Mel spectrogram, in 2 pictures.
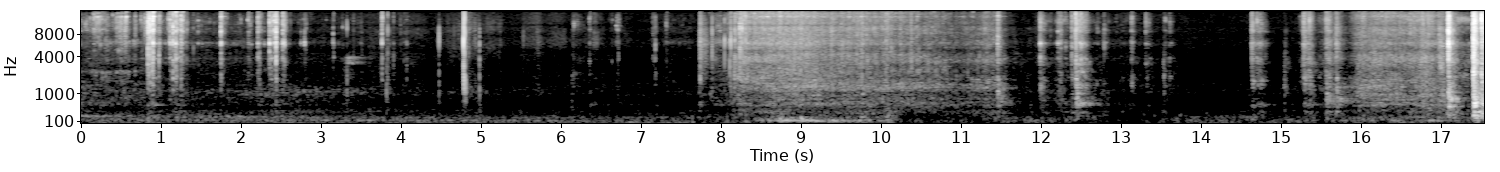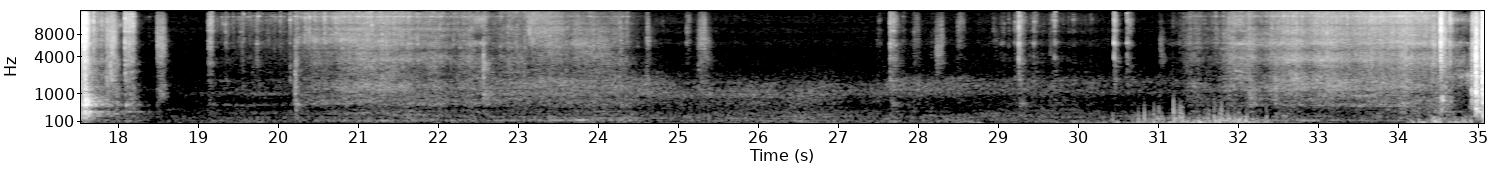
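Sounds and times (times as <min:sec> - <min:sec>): skateboard wheels rolling on concrete: 0:00.0 - 0:35.0
skateboard clacks: 0:14.6 - 0:24.4, 0:31.8 - 0:35.0.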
